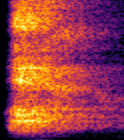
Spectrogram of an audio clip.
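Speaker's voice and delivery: long, breathy exhale; disappointed sigh. Acted. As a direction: sigh heavily through an open mouth. Krampus disappointed at being unrecognized.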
